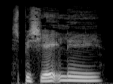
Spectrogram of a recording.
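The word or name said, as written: SPECIALLÆGEN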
